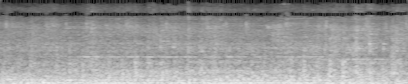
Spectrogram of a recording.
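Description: Freight train of covered hopper cars rolling past close by: a steady, loud rumble of steel wheels on the rails, with a few faint wheel clicks over rail joints late on.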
